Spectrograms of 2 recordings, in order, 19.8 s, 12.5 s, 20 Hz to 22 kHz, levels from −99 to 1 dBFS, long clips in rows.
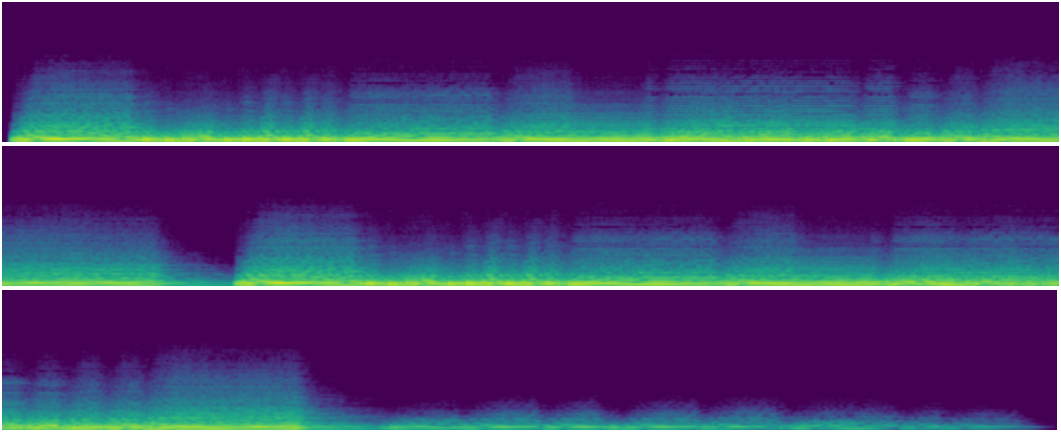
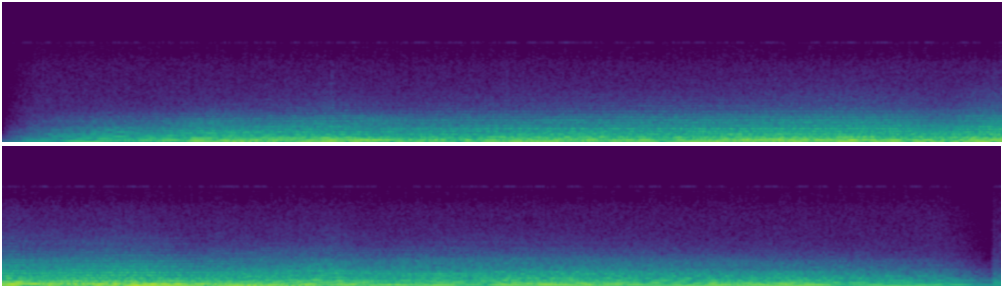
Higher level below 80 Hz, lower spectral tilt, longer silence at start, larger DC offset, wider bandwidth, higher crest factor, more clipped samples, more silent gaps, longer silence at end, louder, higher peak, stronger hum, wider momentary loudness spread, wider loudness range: second, -66 dBFS vs -52 dBFS; about the same, -8 dB/octave vs -9 dB/octave; about the same, 0.05 s vs 0.15 s; first, 0.3% vs under 0.1%; first, 7.4 kHz vs 5.8 kHz; about the same, 14 dB vs 16 dB; neither; neither; first, 0.75 s vs 0 s; first, -15 LUFS vs -22 LUFS; first, 0 dBFS vs -6 dBFS; neither; first, 19 LU vs 13 LU; first, 18 LU vs 5 LU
